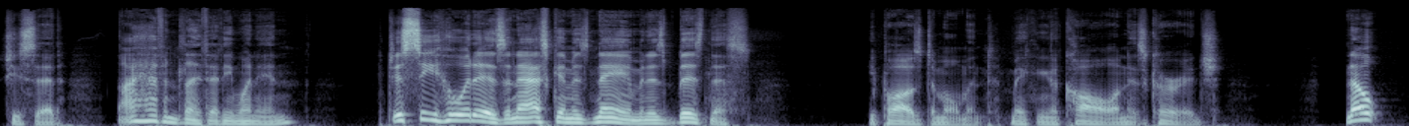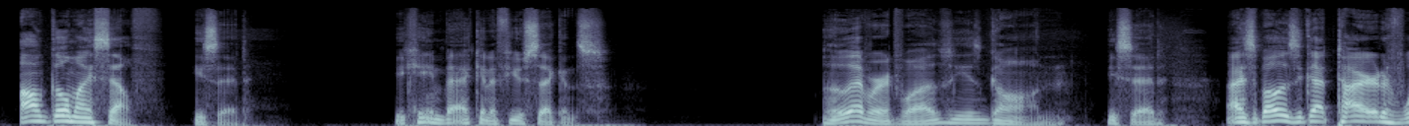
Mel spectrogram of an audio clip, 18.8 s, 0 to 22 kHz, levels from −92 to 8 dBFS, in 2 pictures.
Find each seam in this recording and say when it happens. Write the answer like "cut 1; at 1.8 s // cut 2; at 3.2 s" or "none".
cut 1; at 2.5 s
